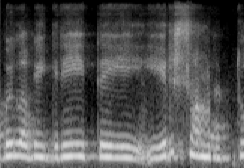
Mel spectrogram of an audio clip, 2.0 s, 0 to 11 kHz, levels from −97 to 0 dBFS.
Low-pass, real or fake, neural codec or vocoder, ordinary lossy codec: 9.9 kHz; fake; codec, 24 kHz, 6 kbps, HILCodec; Opus, 24 kbps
